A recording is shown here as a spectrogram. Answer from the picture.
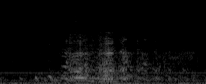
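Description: Faint chuckling and laughter from a congregation, rising about half a second in and fading away.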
